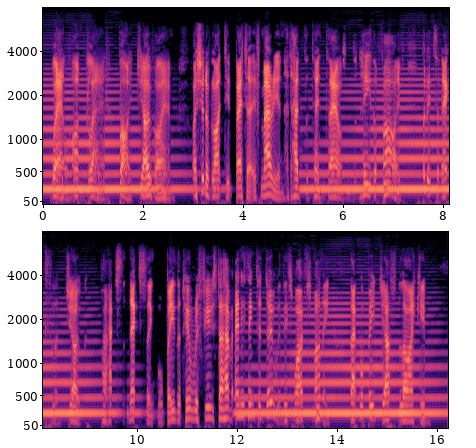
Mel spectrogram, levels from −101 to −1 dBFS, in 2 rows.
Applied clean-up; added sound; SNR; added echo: neural mask model RNNoise.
